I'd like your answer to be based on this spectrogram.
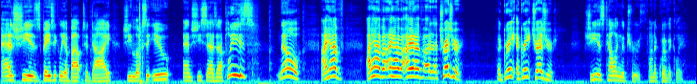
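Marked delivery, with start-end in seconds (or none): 4.5-11.1 stammering, very high, loud, terrified begging. A game master voices a dying kobold begging the player's character: terrified pleading kobold voice. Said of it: "You see a small kobold in the shadows. It seems to just be standing there. She looks rather cutesy. / She looks rather cutesy. / You're a wanted kobold".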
